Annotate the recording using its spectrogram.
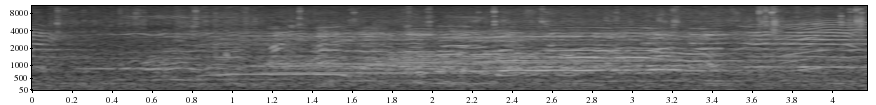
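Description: Voices of several people calling out at once, some in long drawn-out calls, with a few sharp clicks near the end.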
